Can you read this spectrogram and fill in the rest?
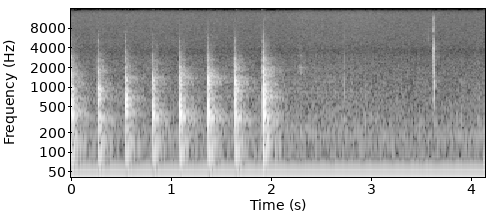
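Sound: knocking on a door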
